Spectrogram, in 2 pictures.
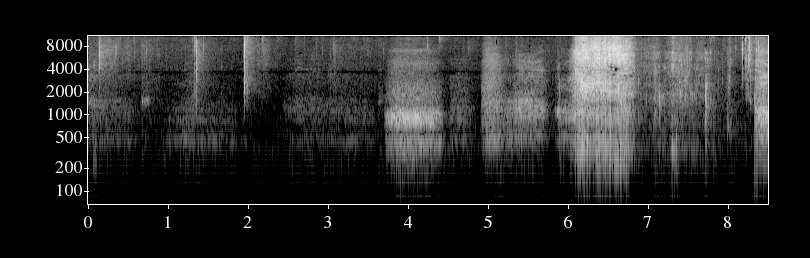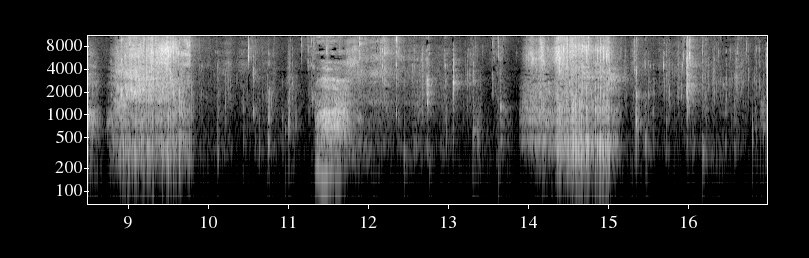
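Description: Someone eats hot seaweed soup with rice cake balls, white rice and kimchi, producing close, loud bursts of slurping, biting and chewing separated by quieter pauses.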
